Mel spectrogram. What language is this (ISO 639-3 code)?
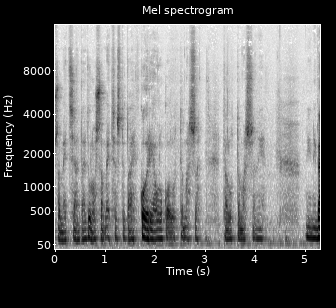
fin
